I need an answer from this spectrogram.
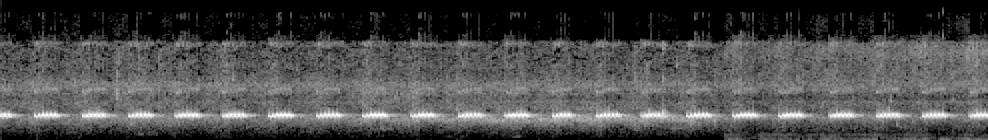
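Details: Evenly spaced high cricket chirps, roughly three each second, in a moonlit forest at night; a faint low hum joins toward the end.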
